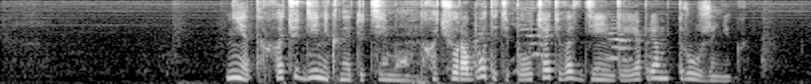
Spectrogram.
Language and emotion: Russian, neutral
